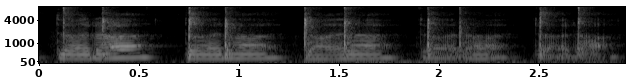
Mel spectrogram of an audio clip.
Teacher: it's 5 feet, and it is unstressed, stressed, unstressed, stressed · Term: iambic pentameter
